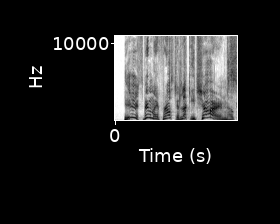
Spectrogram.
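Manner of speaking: words squeaked out, very high pitched. Voicing the dog who smells the previous dog, in Lucky Charms leprechaun voice. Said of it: "He sounds like the leprechaun from Lucky Charms".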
